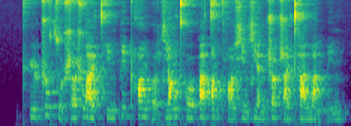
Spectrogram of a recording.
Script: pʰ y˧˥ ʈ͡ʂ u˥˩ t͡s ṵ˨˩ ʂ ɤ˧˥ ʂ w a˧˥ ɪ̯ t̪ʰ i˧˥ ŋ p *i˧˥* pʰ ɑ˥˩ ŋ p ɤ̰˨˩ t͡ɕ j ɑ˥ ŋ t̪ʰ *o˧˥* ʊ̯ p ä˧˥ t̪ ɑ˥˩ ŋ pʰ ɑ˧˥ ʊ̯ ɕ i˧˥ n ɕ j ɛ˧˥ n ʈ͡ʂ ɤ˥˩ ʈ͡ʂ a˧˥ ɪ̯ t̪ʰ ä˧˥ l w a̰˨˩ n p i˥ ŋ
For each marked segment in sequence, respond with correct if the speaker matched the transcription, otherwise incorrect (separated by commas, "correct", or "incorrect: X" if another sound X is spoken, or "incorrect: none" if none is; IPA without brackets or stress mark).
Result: incorrect: i˥˧, correct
